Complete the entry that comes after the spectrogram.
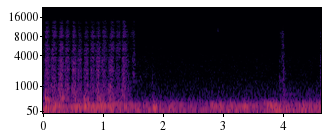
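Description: A yellow wooden coloured pencil shades densely across an open paper colouring book resting on a desk, producing a fast, bright scratching and rubbing for about a second and a half. The strokes then stop, leaving a quiet low rumble broken by a couple of brief, faint scrapes on the paper.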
